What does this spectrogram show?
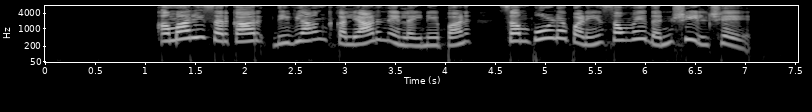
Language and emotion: Gujarati, neutral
